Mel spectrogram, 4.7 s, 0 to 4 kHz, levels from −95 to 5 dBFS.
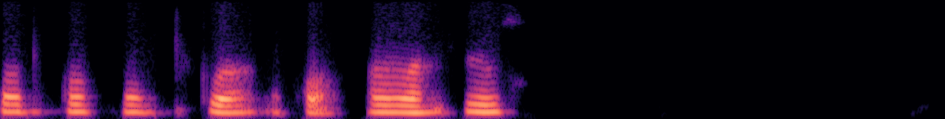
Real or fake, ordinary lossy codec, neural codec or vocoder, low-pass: fake; Opus, 32 kbps; codec, 24 kHz, 0.9 kbps, WavTokenizer, large speech release; 3.6 kHz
